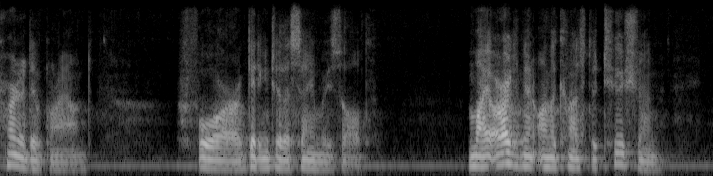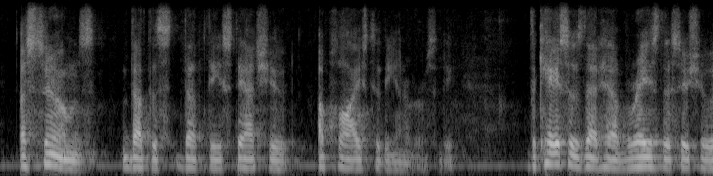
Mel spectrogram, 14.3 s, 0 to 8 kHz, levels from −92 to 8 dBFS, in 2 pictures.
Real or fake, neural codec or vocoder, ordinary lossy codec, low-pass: fake; codec, 16 kHz, 8 kbps, FreqCodec, smaller model; Opus, 24 kbps; 7.2 kHz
